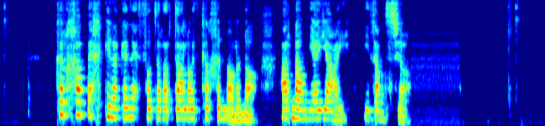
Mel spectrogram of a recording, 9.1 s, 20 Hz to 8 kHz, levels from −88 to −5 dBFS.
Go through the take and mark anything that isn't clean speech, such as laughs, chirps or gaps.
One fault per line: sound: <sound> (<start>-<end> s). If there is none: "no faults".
no faults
